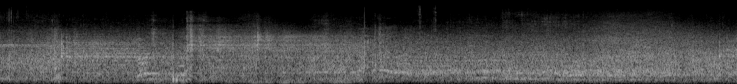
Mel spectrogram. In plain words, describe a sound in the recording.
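Ice skates scrape across the ice in a large echoing hall.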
